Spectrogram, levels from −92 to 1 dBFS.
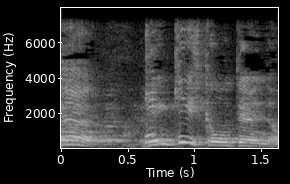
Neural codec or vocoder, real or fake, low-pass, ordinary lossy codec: none; real; 7.2 kHz; none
